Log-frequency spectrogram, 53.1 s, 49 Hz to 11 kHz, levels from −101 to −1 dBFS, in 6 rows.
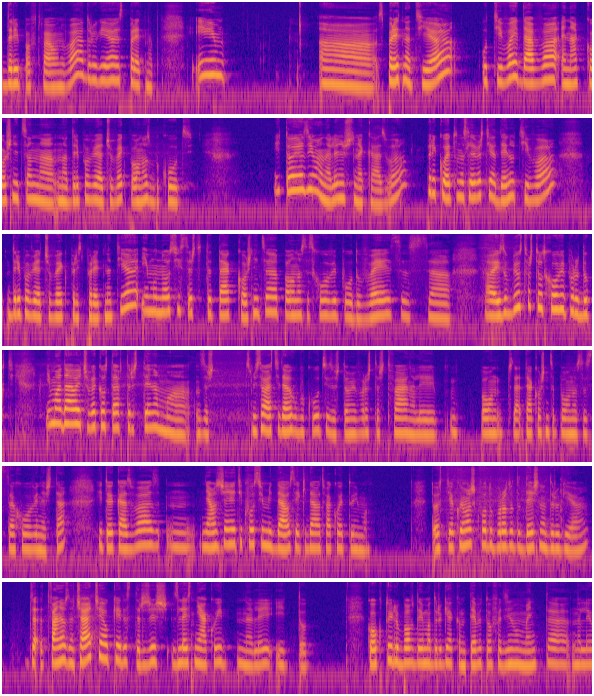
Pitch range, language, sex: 200-240 Hz, Bulgarian, female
